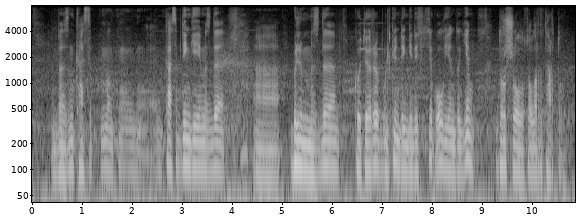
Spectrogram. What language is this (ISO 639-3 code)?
kaz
